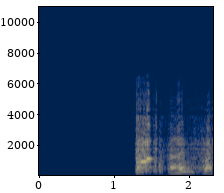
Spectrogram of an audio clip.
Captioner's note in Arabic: طقطقة ثابتة في الراديو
